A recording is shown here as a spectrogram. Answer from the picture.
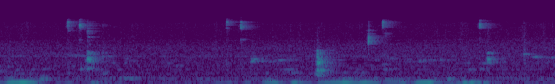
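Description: A handful of faint, irregular clicks from a computer keyboard and mouse while code is being edited, over a faint low hum.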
